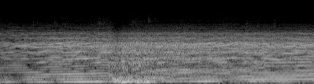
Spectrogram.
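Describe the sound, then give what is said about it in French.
A loud, sustained distorted electric guitar tone mimics a revving motorcycle, its pitch dipping and swooping back up partway through before holding steady again. No one speaks. “Pas mal, hein Eh c'est ma moto-guitare.”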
